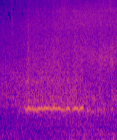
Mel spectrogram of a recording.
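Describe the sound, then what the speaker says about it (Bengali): A car braking hard and skidding on a rain-soaked road through dense forest, a sustained tire squeal lasting about a second over a continuous noisy rumble. "হঠাৎ সজোরে ব্রেক মারল নিখিল।"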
